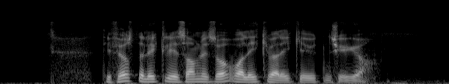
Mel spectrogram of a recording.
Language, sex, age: Norwegian, male, 44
